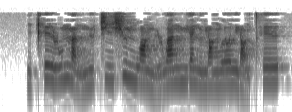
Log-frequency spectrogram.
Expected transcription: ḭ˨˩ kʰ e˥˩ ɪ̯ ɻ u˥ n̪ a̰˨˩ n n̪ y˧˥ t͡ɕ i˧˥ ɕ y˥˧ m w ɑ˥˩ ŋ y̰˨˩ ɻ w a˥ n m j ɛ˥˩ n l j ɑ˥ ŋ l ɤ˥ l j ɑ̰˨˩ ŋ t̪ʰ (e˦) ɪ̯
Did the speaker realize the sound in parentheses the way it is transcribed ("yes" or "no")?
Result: no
